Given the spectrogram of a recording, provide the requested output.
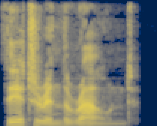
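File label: "theatre in the round", British English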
